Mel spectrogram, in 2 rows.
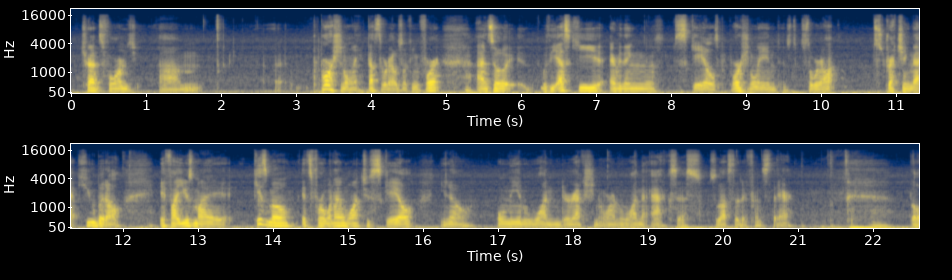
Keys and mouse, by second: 11.9-14.4 drag, 15.3-17.7 drag, 21.1 ctrl+z.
